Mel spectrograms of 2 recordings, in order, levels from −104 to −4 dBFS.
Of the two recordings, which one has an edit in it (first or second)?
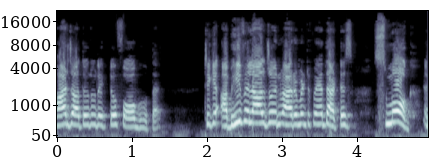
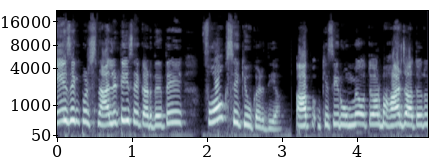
second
